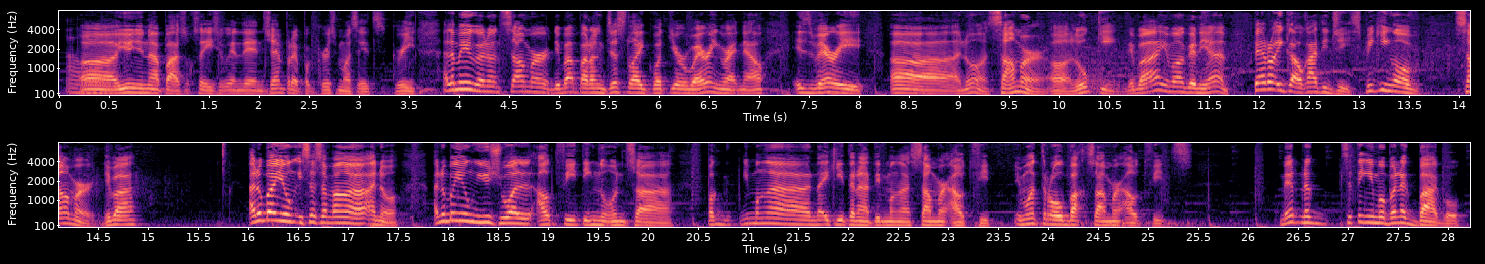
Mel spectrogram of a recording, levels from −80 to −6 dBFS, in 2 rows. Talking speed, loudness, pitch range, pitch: 175 wpm, -22 LUFS, 120-175 Hz, 145 Hz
